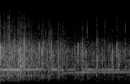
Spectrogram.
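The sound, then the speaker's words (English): An audience claps for Jesus together in a dense, continuous wash of applause, steady and moderately loud, with no voices standing out above it. “Give a mighty clap unto Jesus.”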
